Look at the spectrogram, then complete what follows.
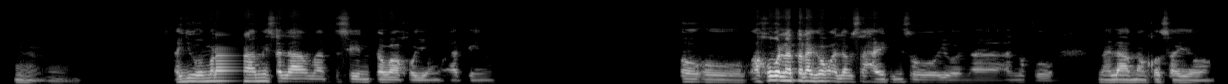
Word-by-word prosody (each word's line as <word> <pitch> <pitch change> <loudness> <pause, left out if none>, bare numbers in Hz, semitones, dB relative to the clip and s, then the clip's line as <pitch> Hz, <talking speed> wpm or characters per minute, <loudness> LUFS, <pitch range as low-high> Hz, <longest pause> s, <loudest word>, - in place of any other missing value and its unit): Mm. 95 -6 -16 1.1
Ayun 145 +2 -1
maraming 160 -1 0
salamat 140 -3 0
kasi 130 - -8
natawa 115 -1 0
ako 105 -1 -8
yung 105 -1 -9 0.2
ating 100 -3 -15 1.9
Oo, 110 -6 -6
ako 190 +8 +7
wala 180 -2 +10
talaga 165 -3 +5
akong 160 - 0
alam 140 -1 -1
sa 135 - -9
hiking, 120 +1 -3
so 110 -2 -9
yun 105 -1 -8
na 100 -1 -12
ano 105 0 -20
ko, 95 -1 -16 0.4
nalaman 105 0 -2
ko 110 - -6
sa'yo. 95 -3 -6
115 Hz, 120 wpm, -22 LUFS, 100-140 Hz, 1.9 s, wala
